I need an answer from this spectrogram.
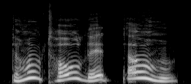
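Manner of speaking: high, urgent begging; scared wife pleading; frightened plea. A narrator's reading. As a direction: beg him anxiously, pitched well up. Wife begs husband to drop veil.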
